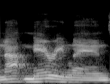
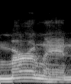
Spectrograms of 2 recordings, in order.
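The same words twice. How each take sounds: First: Said in the usual way. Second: "Maryland" run together like "Merlin"; local Maryland. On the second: Shown as a demonstration. Co-host showing how locals say Maryland, clipped "Merlin" sound. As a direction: say "Maryland" as "Mer-lun", two quick syllables. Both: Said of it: "That's how they say it here".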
